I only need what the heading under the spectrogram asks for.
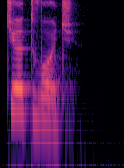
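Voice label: "тьӧтводз", Komi, female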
